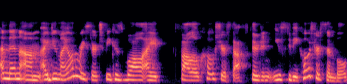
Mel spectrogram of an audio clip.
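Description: A woman's somewhat breathy, fairly high voice, very fast and lively in intonation. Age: 20s. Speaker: think tank policy fellow. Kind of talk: interview.

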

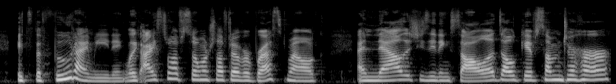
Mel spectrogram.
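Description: A woman with an unremarkable speaking voice, medium pitch and ordinary pitch variation, at a fairly quick pace in a very clean recording with a silent background. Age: 30s. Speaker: stylist and designer, podcaster. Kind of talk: casual chat.

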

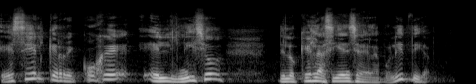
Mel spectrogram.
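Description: Very wide pitch swings at a moderate pace. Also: man. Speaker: educator and party founder. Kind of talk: interview.

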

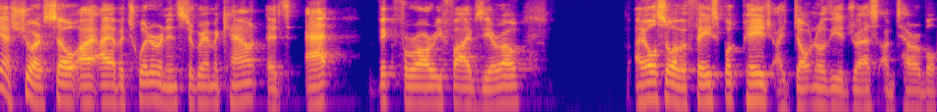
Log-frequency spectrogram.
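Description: A man with a New York accent speaks at a moderate pace in a medium pitch with fairly even intonation. The recording is very clean, with a silent background. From New York City, the Bronx. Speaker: retired police detective and author. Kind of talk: interview. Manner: casual, uses fillers.

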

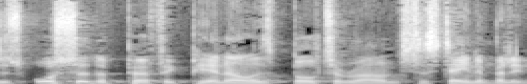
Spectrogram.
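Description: Speaking at a very fast pace with a South African accent, a man uses a medium pitch and lively intonation. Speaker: financial consultant. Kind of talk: podcast interview.

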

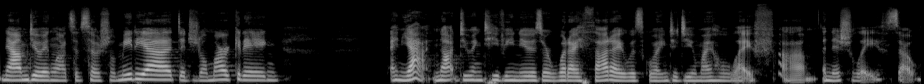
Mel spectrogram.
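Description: Speaking in a Californian accent, a woman at a medium pitch talks at a moderate pace with monotone, flat intonation. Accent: Californian American. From San Diego, California. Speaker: lifestyle influencer, former TV reporter. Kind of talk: casual interview.

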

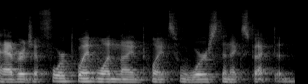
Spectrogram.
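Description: In a normal speaking voice, the speaker moves at a moderate pace with fairly even intonation. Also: man. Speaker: college basketball analyst. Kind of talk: casual sports chat.

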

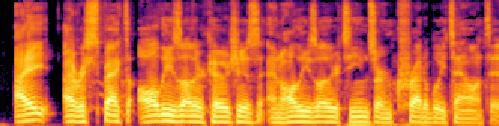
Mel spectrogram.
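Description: A man with an American accent and an unremarkable speaking voice talks at a fairly low pitch and a moderate pace with ordinary pitch variation, in a very clean recording with a silent background and a dry, close sound with no echo. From Maryland, between Baltimore and DC. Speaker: former college baseball pitcher, podcast host. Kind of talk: casual chat.

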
